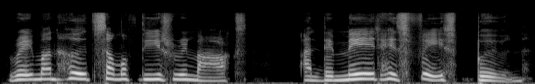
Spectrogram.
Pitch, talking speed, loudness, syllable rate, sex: 210 Hz, 135 wpm, -17 LUFS, 3.3 syllables/s, female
